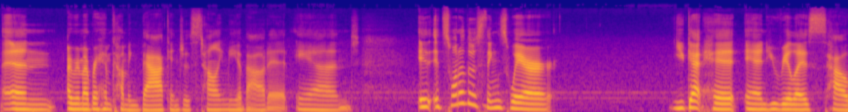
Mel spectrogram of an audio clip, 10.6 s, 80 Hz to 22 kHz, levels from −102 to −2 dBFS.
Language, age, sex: English, 20-39, female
